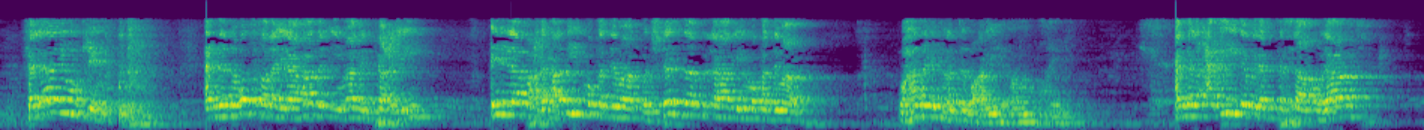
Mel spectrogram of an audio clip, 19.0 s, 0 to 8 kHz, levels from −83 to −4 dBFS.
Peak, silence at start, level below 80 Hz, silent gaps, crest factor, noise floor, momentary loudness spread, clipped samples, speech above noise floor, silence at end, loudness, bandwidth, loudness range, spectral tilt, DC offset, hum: 0 dBFS; 0.1 s; -50 dBFS; none; 16 dB; -47 dBFS; 14 LU; under 0.1%; 31 dB; 0.5 s; -16 LUFS; 8 kHz; 3 LU; -6.5 dB/octave; under 0.1%; none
